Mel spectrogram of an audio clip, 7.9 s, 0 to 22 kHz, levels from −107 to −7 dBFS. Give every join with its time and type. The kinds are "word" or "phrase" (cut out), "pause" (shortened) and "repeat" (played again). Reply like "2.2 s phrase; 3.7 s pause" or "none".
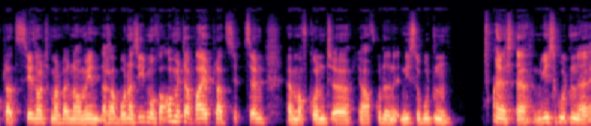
none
